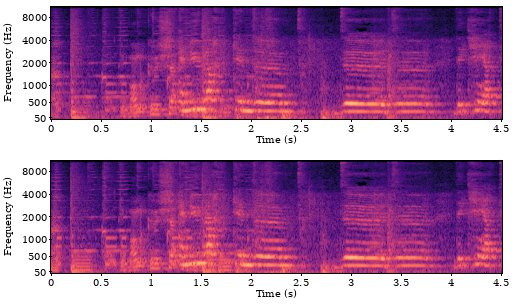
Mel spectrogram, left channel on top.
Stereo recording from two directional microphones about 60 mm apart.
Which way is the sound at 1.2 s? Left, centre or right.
Left.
